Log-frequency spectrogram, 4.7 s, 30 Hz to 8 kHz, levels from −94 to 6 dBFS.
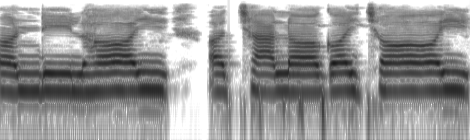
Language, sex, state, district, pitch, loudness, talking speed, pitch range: Hindi, female, Bihar, Sitamarhi, 215 Hz, -13 LUFS, 65 wpm, 210-220 Hz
